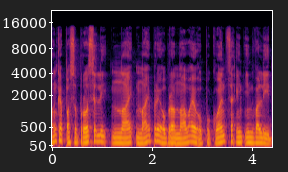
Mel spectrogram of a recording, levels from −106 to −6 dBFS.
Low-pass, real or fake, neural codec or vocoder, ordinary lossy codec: 14.4 kHz; fake; vocoder, 44.1 kHz, 128 mel bands every 512 samples, BigVGAN v2; none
